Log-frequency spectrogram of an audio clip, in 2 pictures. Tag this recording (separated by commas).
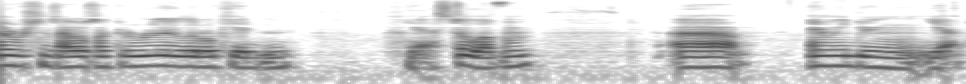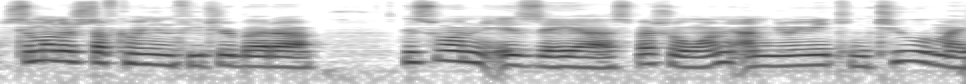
Speech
